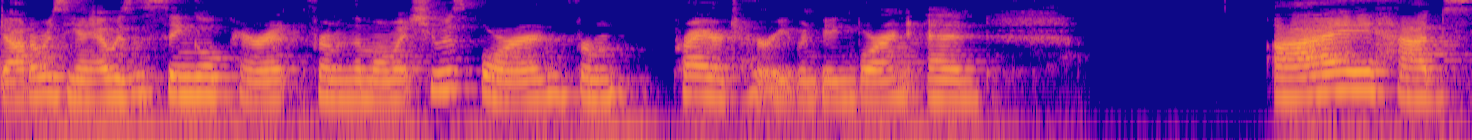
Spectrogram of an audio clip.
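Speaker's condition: No condition

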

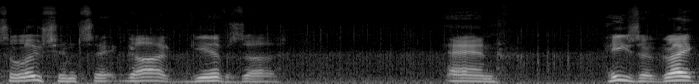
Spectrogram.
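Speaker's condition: ALS; somewhat affected, evident today

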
